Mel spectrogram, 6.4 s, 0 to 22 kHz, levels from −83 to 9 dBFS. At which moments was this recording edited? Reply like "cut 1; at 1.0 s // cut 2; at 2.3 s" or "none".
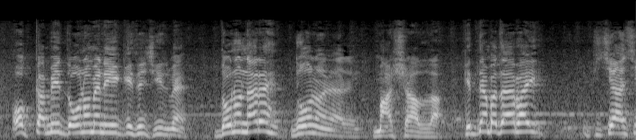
none

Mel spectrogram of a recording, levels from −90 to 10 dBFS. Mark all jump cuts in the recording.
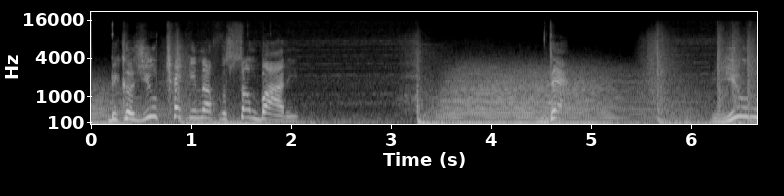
none

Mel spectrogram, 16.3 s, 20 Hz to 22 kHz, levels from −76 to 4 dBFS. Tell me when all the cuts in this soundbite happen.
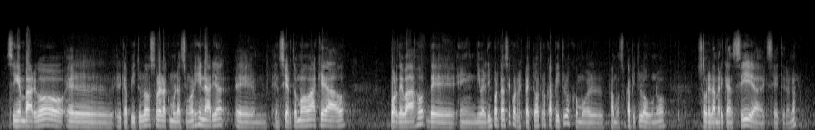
none

